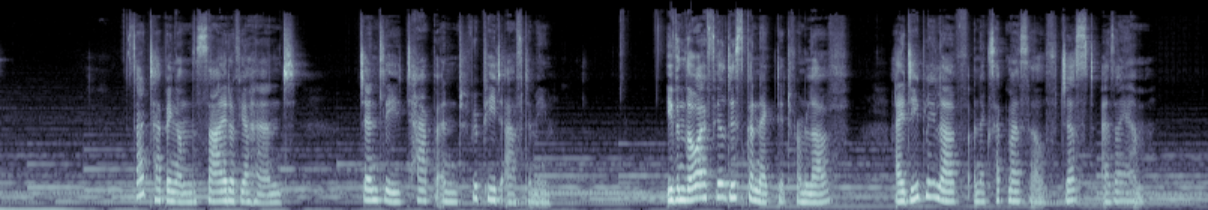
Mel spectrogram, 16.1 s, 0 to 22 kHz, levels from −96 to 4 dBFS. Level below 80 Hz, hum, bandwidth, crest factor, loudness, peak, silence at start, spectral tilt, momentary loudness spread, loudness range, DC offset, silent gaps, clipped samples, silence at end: -60 dBFS; none; 18 kHz; 20 dB; -18 LUFS; 0 dBFS; 0 s; -4.5 dB/octave; 20 LU; 6 LU; under 0.1%; none; under 0.1%; 0 s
